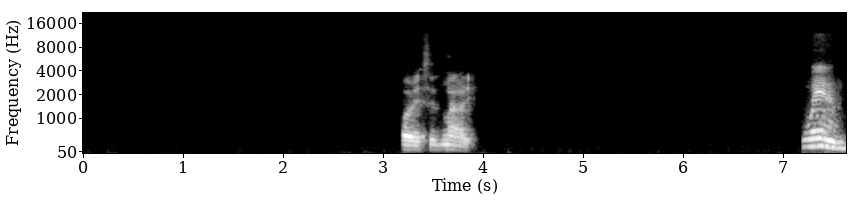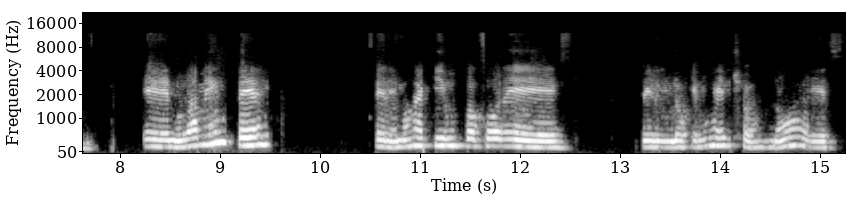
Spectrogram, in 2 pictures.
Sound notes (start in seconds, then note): 8.0 speaking Spanish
